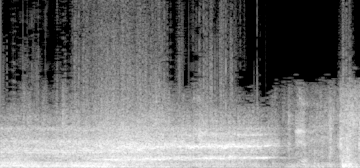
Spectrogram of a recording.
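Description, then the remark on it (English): A car brakes hard, its tires screeching loudly and steadily for a few seconds before the skid tapers off into a rough, uneven stop against a curb with a final scrape. “The other driver had jammed on his brakes and finally skidded to a stop against the curb.”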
